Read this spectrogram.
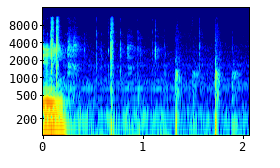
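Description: Sword blows land with short, sharp clicks in a video game.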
